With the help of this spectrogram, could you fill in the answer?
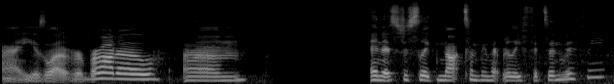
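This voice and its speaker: A woman's voice: mid-range voice, animated, normal speed, gravelly, fairly bright tone. A woman streamer chatting casually as she reacts to songs, rambling with lots of fillers and small laughs. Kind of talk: casual live-stream commentary.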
